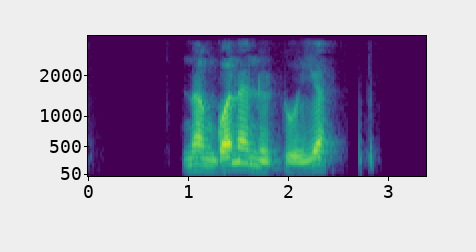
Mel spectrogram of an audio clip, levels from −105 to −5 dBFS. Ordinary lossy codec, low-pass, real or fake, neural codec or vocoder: AAC, 32 kbps; 3.6 kHz; real; none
